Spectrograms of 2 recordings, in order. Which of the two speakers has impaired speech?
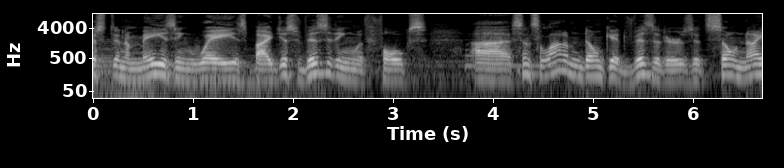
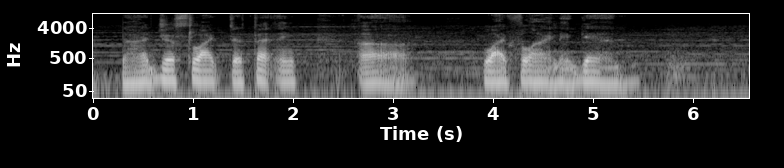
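The second: cerebral palsy; diagnosed at 18 months, now 55.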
